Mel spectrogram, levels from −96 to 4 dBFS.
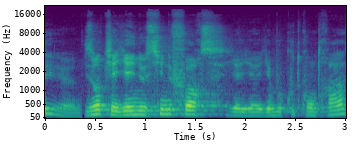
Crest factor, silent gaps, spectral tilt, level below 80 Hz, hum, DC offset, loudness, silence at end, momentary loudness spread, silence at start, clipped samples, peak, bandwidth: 20 dB; none; -5 dB/octave; -74 dBFS; none; under 0.1%; -23 LUFS; 0 s; 10 LU; 0 s; under 0.1%; -4 dBFS; 18 kHz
